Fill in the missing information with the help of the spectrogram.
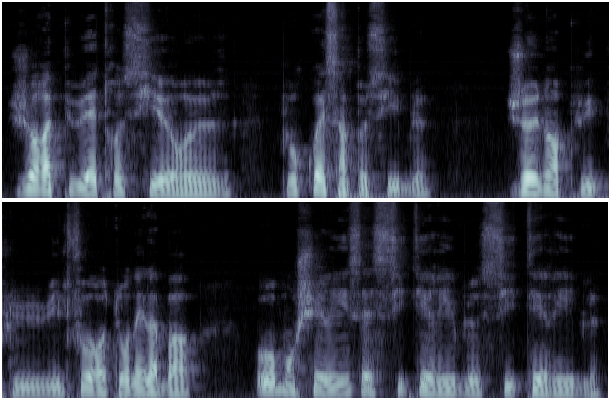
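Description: A man voicing a dying young woman who speaks in a faltering, breathy plea. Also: mid-range voice, steady tone, measured pace, a little mellow, natural voice. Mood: despairing.

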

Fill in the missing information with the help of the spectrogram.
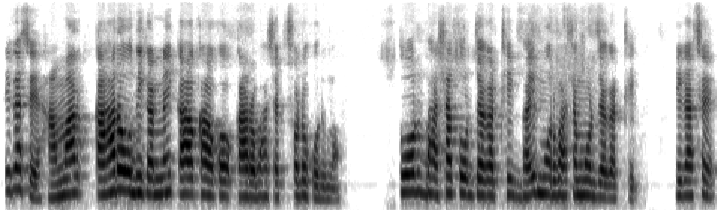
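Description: Woman vlogger, northern Bangladeshi dialect, earnest, pitched a bit high, muffled lo-fi sound. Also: fast talker, a bit bright. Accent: Panchagarh northern Bangladeshi dialect. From Panchagarh, northern Bangladesh. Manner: earnest, keeps asking "right?" to the viewers. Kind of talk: direct-to-camera talk.

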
